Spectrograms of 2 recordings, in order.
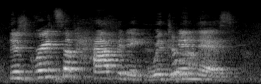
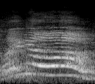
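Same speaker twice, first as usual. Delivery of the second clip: put-on drunk person; 9 semitones higher, 6 dB louder than usual. Shown as a demonstration. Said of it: "drunk people a lot of times are like".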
